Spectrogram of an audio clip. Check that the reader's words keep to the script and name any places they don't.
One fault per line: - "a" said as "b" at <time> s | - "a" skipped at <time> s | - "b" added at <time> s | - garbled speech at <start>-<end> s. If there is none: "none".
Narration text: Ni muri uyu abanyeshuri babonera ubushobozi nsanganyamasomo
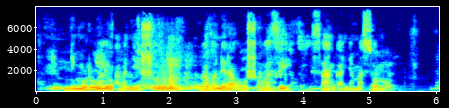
none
